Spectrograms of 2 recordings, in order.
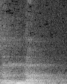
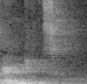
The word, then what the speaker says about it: Ganges: system that is ganga now we have name as ganga but in English it is pronounced as Ganges so River Gangi system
